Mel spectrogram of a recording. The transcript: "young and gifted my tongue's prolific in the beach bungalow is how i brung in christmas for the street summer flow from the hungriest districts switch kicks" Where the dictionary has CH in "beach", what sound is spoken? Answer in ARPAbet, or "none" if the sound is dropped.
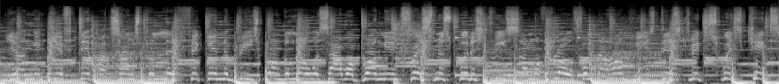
S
